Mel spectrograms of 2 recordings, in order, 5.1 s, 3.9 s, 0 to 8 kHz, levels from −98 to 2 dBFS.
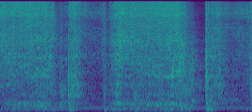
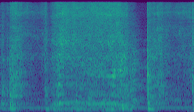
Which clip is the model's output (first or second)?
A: second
